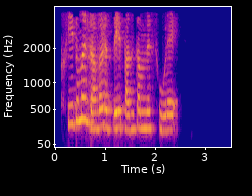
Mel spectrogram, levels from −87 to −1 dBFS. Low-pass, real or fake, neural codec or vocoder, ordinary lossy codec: 3.6 kHz; fake; codec, 24 kHz, 0.9 kbps, WavTokenizer, medium speech release version 1; MP3, 24 kbps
